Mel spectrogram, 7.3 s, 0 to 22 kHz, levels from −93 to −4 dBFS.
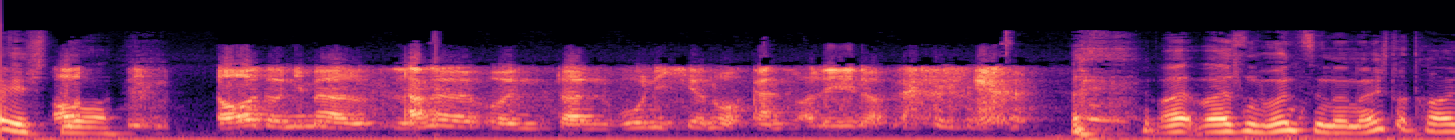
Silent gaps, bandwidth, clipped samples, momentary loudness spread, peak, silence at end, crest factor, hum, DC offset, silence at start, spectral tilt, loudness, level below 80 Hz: none; 10 kHz; under 0.1%; 8 LU; -2 dBFS; 0 s; 18 dB; none; 0.9%; 0 s; -4.5 dB/octave; -19 LUFS; -50 dBFS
